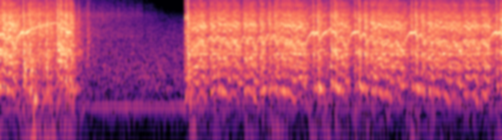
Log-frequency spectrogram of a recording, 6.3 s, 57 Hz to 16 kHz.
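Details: Ford E350 4x4 van, 7.3 liter diesel, first start attempt, one glow plug burnt off. Rhythmic starter whir, brief pause, then cranking at three to four turns a second, never catching; extended crank, no start; owner suspects too little glow plug time.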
